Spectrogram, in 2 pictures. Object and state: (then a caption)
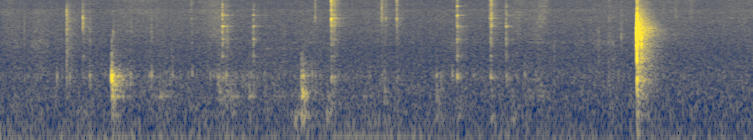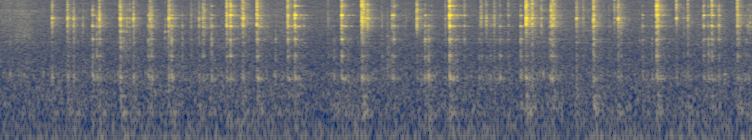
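Wax-filled glass candle jar. Long painted nails on both hands tap and click against the sides of a small, solid glass candle jar filled with red wax, sitting on a table. A steady string of quiet, bright, dry clicks with no ring follows, broken by one sharper, louder click partway through.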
